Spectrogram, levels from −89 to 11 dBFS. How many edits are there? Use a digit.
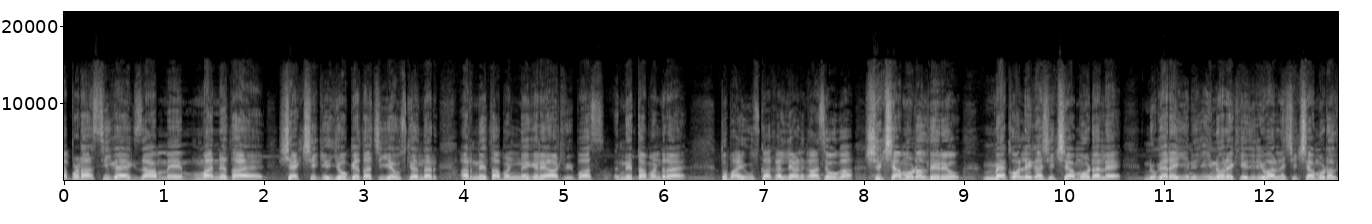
1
